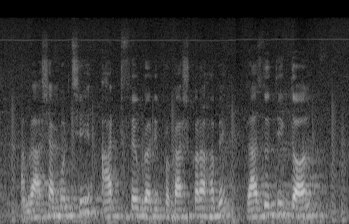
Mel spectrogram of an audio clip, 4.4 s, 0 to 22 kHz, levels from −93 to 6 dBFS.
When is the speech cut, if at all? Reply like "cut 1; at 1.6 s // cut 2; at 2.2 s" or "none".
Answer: cut 1; at 2.9 s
